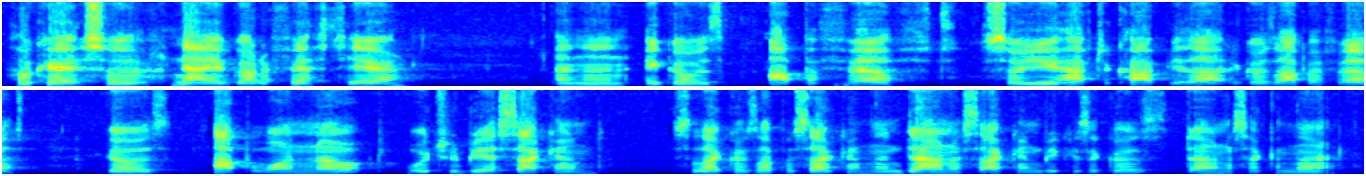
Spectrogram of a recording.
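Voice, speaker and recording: A man's voice: mid-range voice, little pitch movement, moderate pace, sharp tone, rough recording. A man giving a casual, chatty piano lesson, explaining his points at the keyboard. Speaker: music teacher. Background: piano notes.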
